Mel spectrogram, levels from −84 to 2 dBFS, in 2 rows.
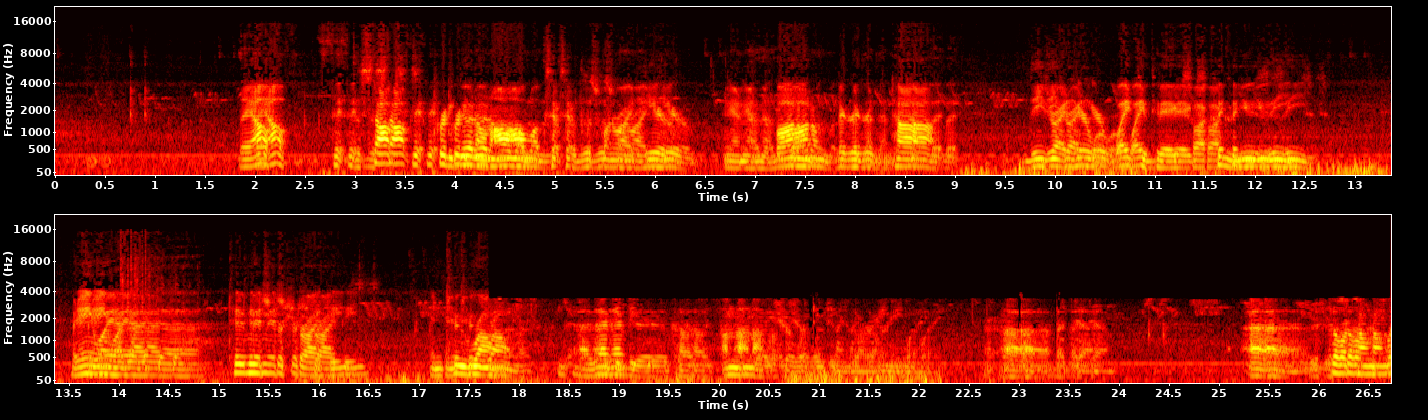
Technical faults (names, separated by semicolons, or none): doubled audio track; adaptive stream at a lower bitrate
